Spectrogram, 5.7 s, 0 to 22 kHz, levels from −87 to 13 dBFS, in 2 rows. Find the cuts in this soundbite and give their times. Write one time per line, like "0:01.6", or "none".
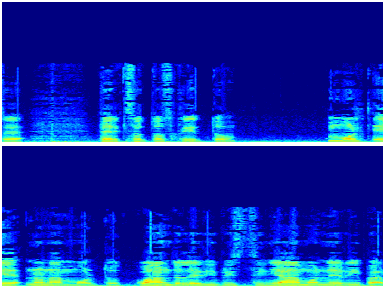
0:00.9
0:02.5
0:02.8
0:03.8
